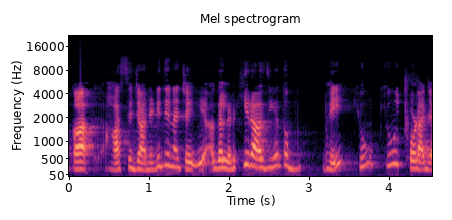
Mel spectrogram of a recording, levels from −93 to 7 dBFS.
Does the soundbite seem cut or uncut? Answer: uncut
